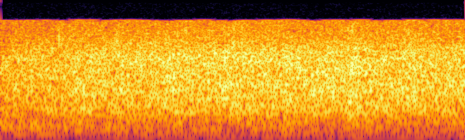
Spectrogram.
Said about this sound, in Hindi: ताली तो बजाएं.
